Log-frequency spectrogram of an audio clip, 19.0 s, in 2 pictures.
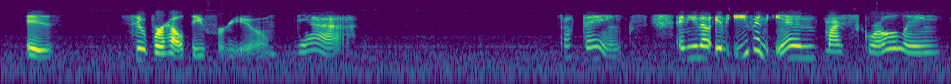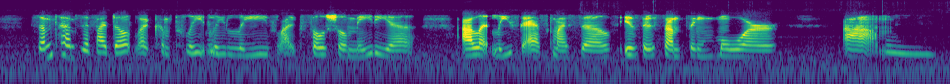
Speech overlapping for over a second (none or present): none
